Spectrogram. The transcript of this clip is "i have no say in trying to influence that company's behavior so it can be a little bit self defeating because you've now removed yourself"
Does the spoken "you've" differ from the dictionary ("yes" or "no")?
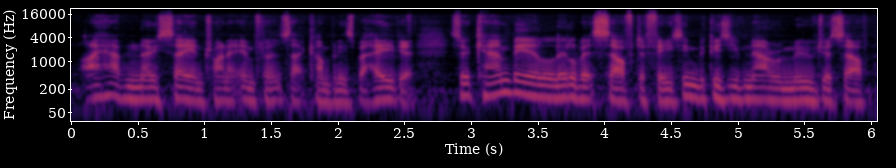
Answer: no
